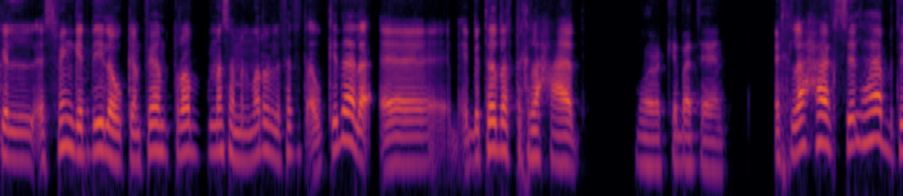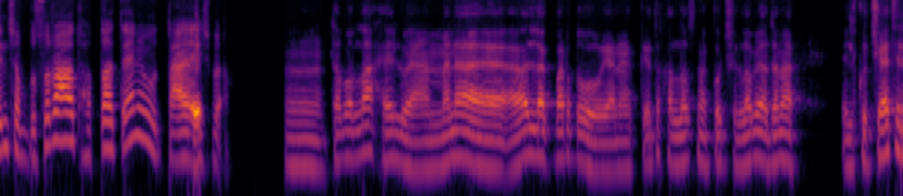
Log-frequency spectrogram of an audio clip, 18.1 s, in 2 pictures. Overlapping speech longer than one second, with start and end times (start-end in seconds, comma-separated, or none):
none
